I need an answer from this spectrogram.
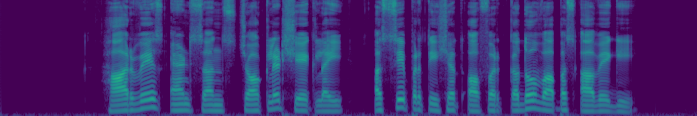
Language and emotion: Punjabi, neutral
